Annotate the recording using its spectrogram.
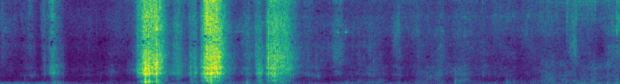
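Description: A long-handled snow tool scraping and pushing snow at a car, three rough scrapes about two, three and three-and-a-half seconds in, with soft crunching steps in snow between them.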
